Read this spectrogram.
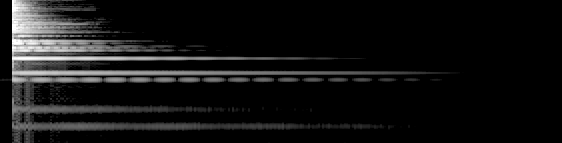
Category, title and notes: Sound effects > Objects / House appliances
BELLHand-Blue Snowball Microphone, CU Large, Strike Nicholas Judy TDC
A large handbell strike.
bell, Blue-brand, Blue-Snowball, hand, handbell, large, strike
